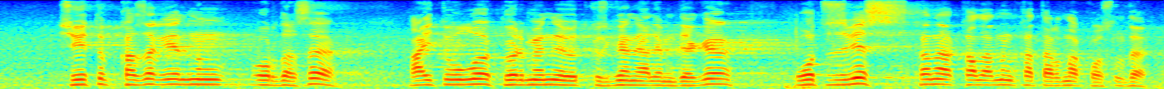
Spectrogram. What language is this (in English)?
Kazakh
